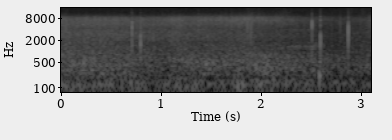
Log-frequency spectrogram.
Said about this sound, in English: Boy, the scratches are kind of outmaneuvering the waves here. I mean, is this the whole record?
